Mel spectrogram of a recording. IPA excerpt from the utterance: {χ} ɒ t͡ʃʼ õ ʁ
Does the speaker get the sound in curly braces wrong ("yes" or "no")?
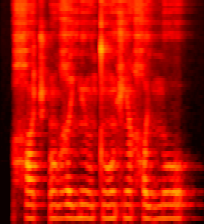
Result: no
